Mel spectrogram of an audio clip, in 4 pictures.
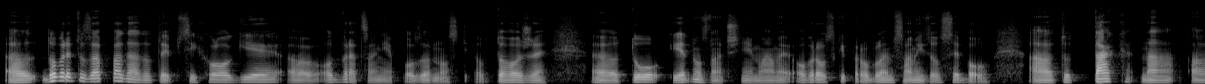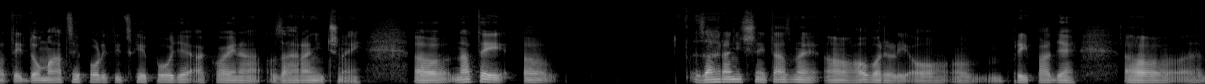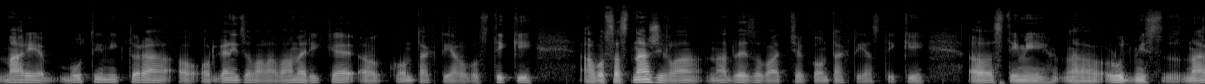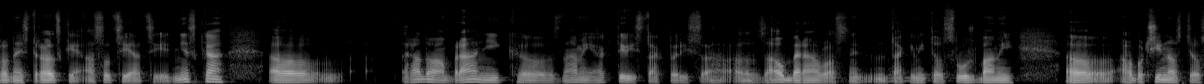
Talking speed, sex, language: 95 wpm, male, Slovak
